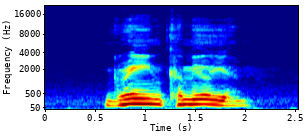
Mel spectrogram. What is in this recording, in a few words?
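"green chameleon", English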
